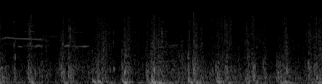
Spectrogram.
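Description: Horse hooves clop in a steady trotting rhythm in the Crimson Desert video game, a repeated series of soft thuds at moderate distance with faint ambient tones.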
